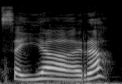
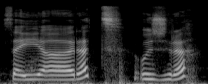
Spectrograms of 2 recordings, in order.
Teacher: So the word sayara alone, but sayarat ujra with a t when it's followed by the word ujra.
